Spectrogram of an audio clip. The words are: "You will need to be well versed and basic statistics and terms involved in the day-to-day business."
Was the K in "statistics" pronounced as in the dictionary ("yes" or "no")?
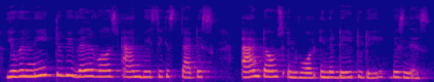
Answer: no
